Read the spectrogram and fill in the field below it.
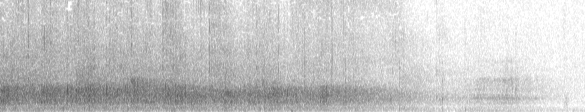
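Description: An audience claps steadily for a presenter at the end of her talk on powers of attorney and wills, a dense wash of applause that holds strong for a few seconds, then thins and fades away toward the end. No one speaks over it.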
